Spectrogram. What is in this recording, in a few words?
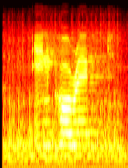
incorrect, computer voice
